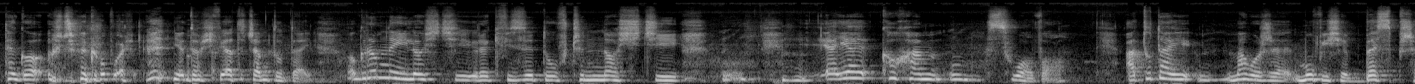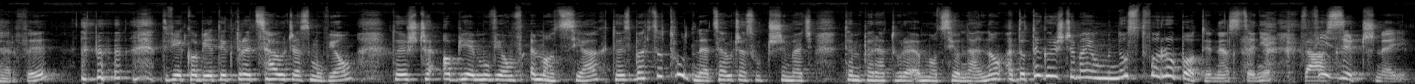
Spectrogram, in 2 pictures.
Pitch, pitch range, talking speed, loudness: 220 Hz, 195-250 Hz, 110 wpm, -18 LUFS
